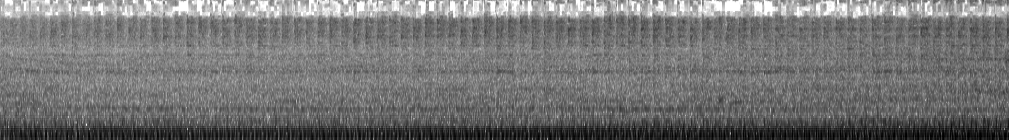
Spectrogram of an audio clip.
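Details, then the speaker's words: Snapper zero-turn mower after bypass rewiring of faulty safety switches, running without an air filter: steady, even low thumping at constant speed with no misses or knocks. Normal running. "purring like a kitten."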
